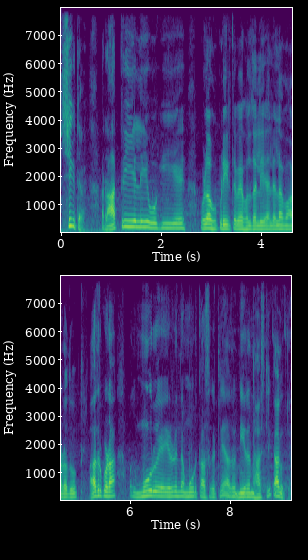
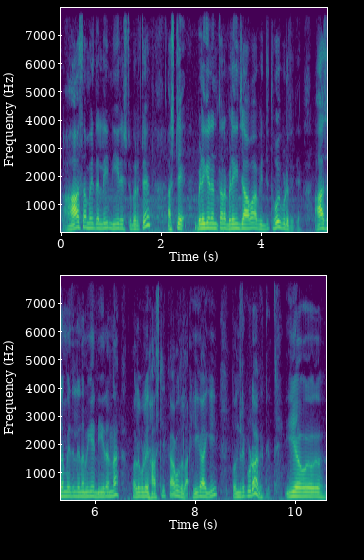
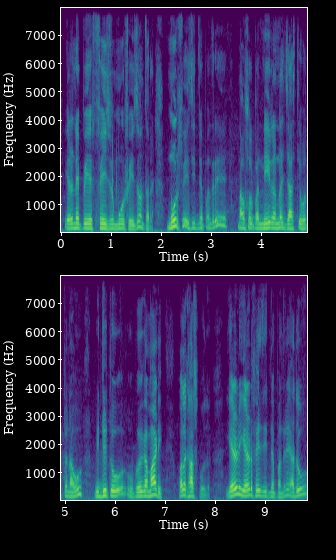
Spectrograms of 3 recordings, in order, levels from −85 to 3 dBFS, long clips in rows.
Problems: none marked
